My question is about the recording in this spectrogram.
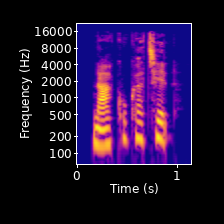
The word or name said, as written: narkokartel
